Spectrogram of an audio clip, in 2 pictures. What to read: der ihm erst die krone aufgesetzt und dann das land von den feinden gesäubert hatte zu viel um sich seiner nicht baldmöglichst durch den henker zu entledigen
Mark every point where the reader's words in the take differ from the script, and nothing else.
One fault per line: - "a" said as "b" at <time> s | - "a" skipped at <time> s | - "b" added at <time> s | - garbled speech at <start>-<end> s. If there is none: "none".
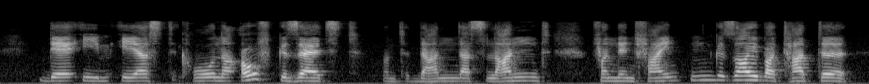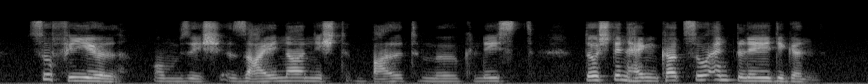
- "die" skipped at 1.8 s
